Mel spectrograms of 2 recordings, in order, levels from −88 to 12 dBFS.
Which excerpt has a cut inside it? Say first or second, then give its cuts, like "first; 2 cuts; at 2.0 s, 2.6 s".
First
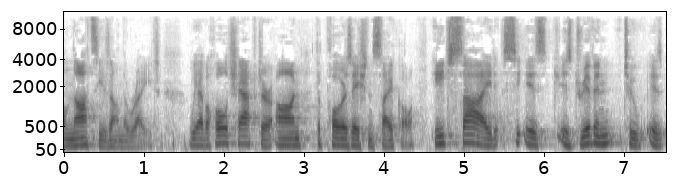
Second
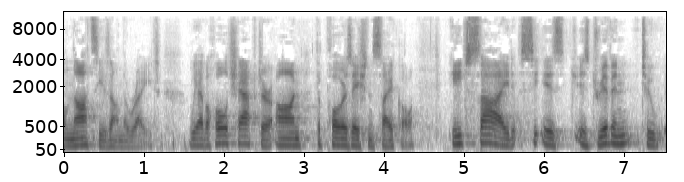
first; 1 cut; at 4.5 s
